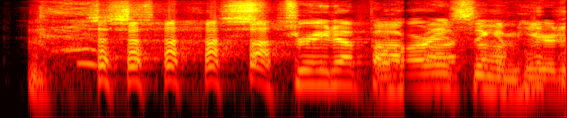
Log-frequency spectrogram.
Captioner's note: laughs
